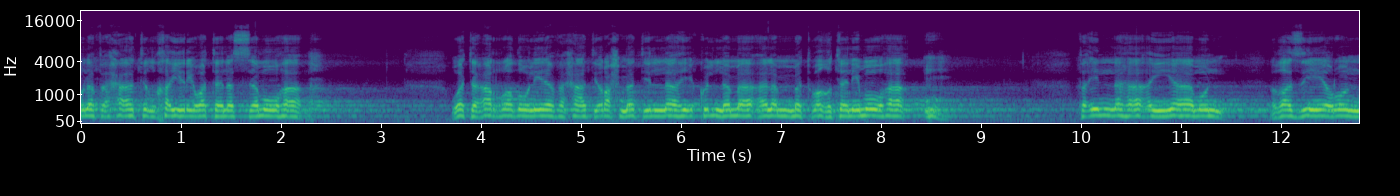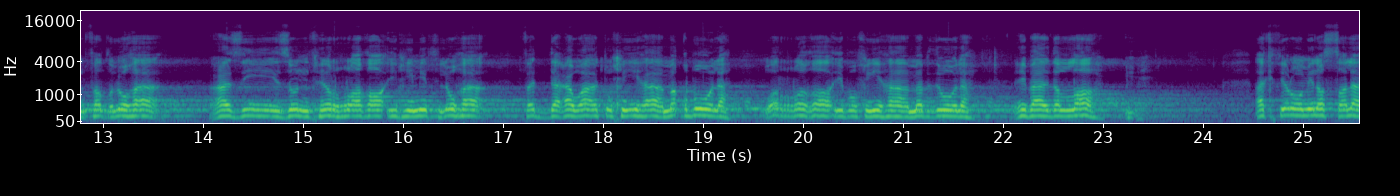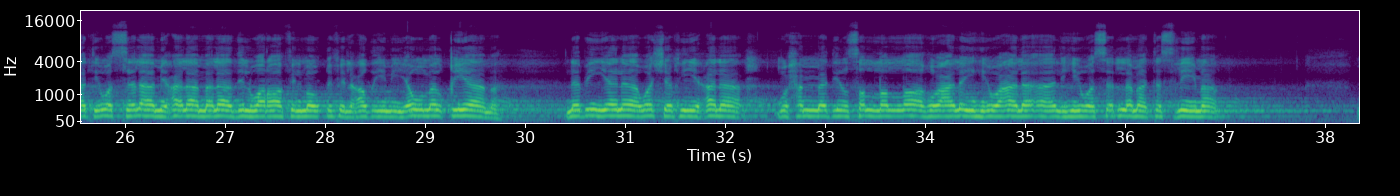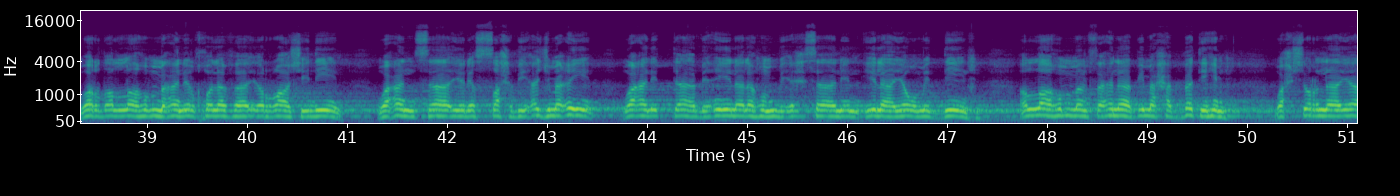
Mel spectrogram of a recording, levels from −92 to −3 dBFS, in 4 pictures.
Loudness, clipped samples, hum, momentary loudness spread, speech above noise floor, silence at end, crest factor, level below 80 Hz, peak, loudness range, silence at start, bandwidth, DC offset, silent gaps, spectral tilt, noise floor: -27 LUFS; under 0.1%; none; 10 LU; 30 dB; 0 s; 14 dB; -68 dBFS; -12 dBFS; 4 LU; 0 s; 11 kHz; under 0.1%; none; -7 dB/octave; -56 dBFS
